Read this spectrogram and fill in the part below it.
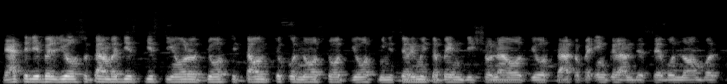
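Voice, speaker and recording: A man's voice: lowish voice, monotone, normal speed, hardly any pauses. Man praying fervently over a phone line. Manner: repetitive, chanting refrains of praise. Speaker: pastor leading prayer. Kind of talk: fervent spoken prayer. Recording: tinny phone-line sound.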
